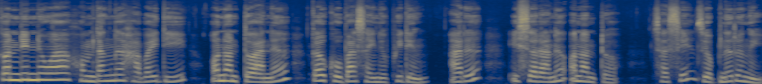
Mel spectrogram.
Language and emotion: Bodo, neutral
